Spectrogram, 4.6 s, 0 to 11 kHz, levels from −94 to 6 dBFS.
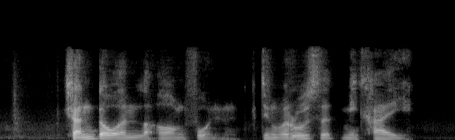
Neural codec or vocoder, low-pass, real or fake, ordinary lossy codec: codec, 16 kHz, 1.1 kbps, Voila-Tokenizer; 7.2 kHz; fake; MP3, 64 kbps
